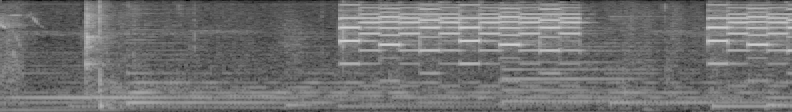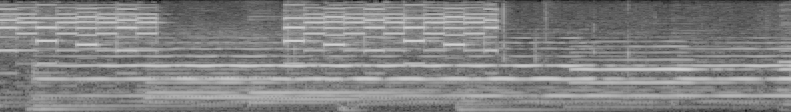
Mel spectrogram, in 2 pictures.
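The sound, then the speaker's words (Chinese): A telephone rings out on an outgoing call to the caller's father-in-law: three bursts of a bright, warbling electronic ring, separated by short pauses, over a steady bed of background music. Nobody speaks. “那行，那我给老丈人打个电话。”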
